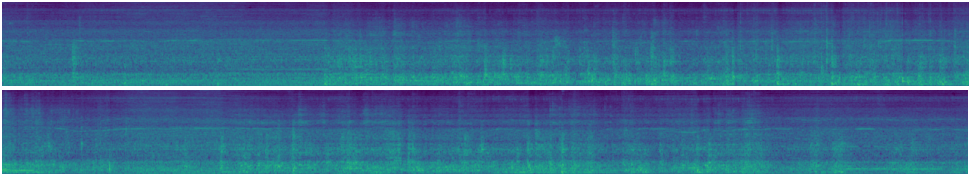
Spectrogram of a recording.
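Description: A diesel excavator engine rumbles steadily close by.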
